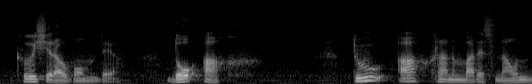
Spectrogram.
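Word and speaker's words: נֹחַ: 그 독일어나 불어에서 이런 목젖 소리 있죠. 그것이라고 보면 돼요. 노아흐, 두아흐라는 말에서 나온 노아흐, 안식하다, 안식, 이런 뜻이죠.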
